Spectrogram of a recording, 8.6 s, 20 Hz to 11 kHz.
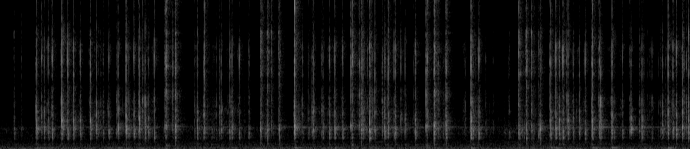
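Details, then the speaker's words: DIY DZ65RGB V2 hot-swap keyboard with Cherry red linear switches in a 1 kg-plus aluminum case. Typing gives fast, even, soft clacks with no rattle; a smooth linear feel. "どうでしょうか赤軸独特のスコスコといった打ち心地がとても気持ち良いですね"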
